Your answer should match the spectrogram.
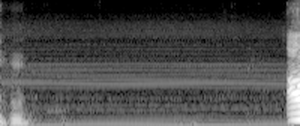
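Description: A spoken word ending, then a faint steady electrical hum with a few thin high tones over it, until a voice resumes at the very end.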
